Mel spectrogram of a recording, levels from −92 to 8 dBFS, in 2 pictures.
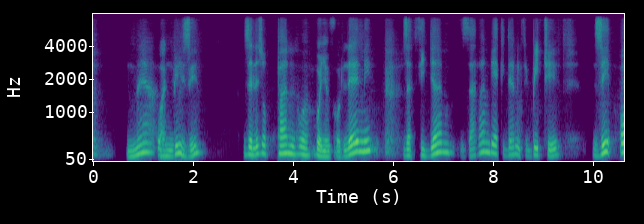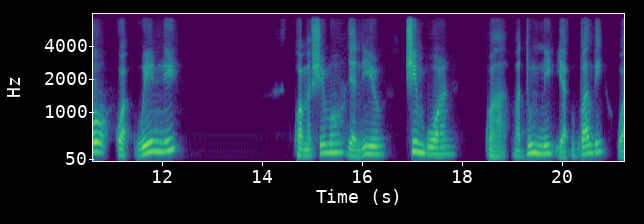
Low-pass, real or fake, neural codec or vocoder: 7.2 kHz; fake; codec, 16 kHz, about 1 kbps, DyCAST, with the encoder's durations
